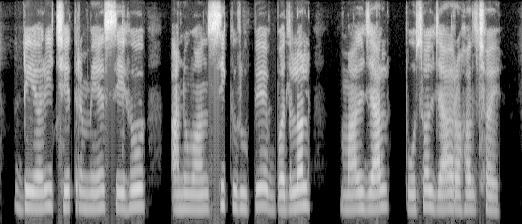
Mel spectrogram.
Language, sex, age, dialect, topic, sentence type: Maithili, female, 41-45, Bajjika, agriculture, statement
